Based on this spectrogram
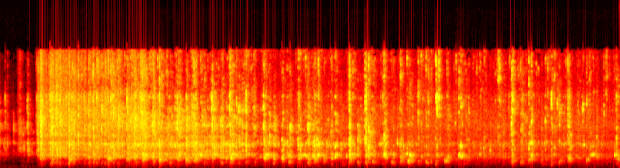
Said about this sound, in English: Grab a little bit of ice. Throw it in here. Throw a little bit of white rum on it. And we're going to shake it up.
